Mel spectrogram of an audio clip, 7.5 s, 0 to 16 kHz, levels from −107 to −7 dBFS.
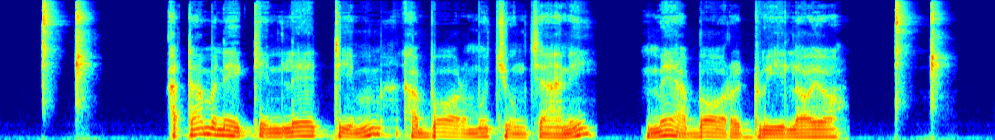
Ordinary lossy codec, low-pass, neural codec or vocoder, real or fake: Opus, 32 kbps; 14.4 kHz; vocoder, 44.1 kHz, 128 mel bands every 256 samples, BigVGAN v2; fake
